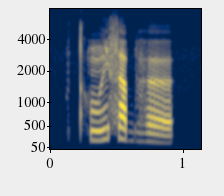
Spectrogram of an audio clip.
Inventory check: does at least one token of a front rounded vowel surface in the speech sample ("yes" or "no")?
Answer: yes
